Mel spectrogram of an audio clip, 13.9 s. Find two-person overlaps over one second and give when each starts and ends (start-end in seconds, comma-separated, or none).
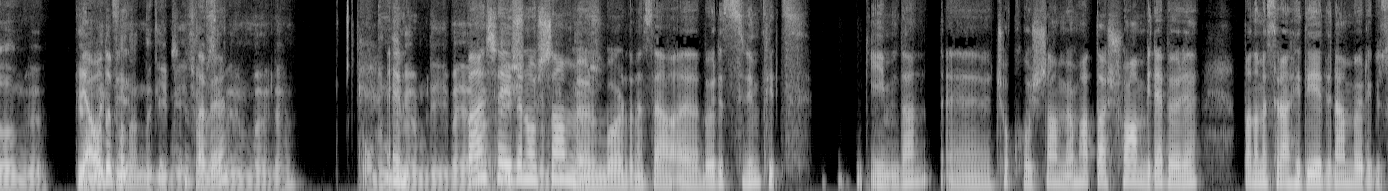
0.8-2.2, 4.7-6.1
